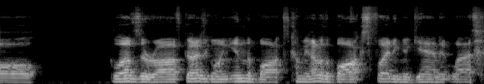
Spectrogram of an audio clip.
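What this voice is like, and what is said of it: Usual voice. Nothing is said of it.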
